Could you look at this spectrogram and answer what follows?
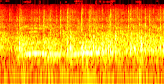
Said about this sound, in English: So a big round of applause, please, to our panel who have been fantastic.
